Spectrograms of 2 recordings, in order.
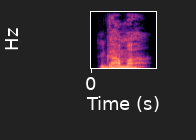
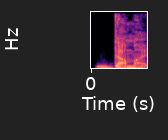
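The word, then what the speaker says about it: γάμμα: Gamma is the name of the letter GMA or gama if you cannot pronounce the gamma.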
